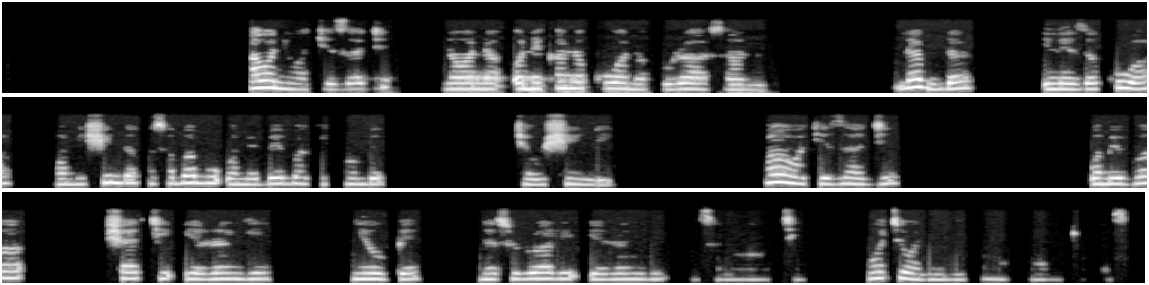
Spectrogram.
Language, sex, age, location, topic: Swahili, female, 25-35, Kisumu, government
